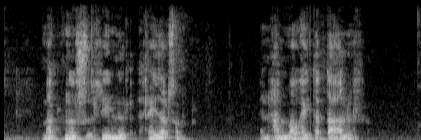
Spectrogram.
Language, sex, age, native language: Icelandic, male, 60-69, Icelandic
